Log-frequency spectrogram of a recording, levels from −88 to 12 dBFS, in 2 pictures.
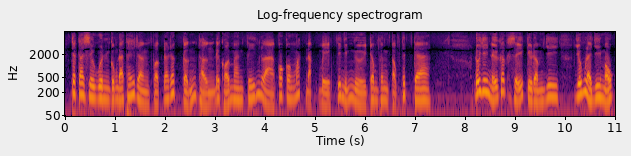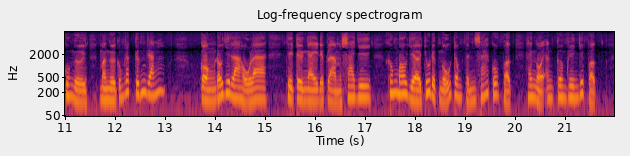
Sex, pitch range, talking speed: male, 120-160 Hz, 225 wpm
